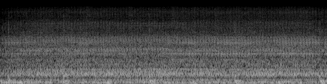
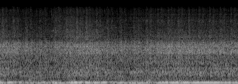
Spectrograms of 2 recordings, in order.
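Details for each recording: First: Freshly built 340 V8 on first fire-up after sitting about a year, running rough on about six cylinders with an uneven, stumbling rumble; compression test showed low compression, possibly rings stuck on pistons. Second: 1971 Plymouth Cuda 440 six-barrel V8 with ballast resistor ignition, after returning from metal repair: steady low burble, even unbroken rhythm, no knocks or misses, quieting as it runs; normal idle.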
